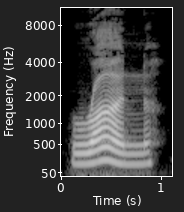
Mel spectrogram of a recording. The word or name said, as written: run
